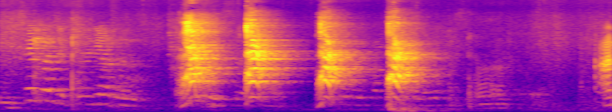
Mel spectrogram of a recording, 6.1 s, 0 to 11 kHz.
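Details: Small 13-year-old white poodle visiting a workshop, giving four sharp barks in quick succession, with a person's voice talking before and after.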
